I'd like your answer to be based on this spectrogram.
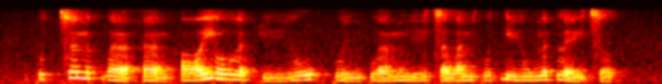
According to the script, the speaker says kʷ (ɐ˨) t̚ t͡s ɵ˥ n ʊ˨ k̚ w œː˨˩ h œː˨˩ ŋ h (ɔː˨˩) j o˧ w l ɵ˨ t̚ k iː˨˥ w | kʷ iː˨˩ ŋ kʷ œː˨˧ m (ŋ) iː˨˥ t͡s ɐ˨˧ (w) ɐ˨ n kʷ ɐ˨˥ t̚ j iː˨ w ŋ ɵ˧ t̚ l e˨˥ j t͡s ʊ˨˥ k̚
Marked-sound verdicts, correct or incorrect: incorrect: ɐ˧, incorrect: ɔː˨˥, correct, correct

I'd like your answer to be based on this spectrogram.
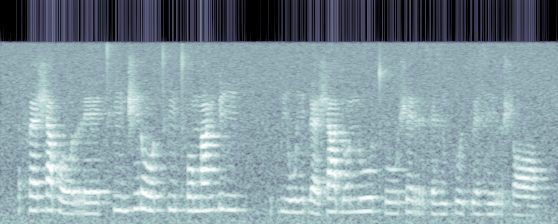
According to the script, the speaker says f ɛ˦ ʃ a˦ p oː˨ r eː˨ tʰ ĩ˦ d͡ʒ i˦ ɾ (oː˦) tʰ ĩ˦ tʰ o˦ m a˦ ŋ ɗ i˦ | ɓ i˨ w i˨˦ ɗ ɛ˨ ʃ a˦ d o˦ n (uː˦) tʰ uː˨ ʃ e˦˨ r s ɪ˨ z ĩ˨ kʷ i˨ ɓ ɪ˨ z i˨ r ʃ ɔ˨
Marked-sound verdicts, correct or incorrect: correct, correct

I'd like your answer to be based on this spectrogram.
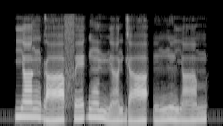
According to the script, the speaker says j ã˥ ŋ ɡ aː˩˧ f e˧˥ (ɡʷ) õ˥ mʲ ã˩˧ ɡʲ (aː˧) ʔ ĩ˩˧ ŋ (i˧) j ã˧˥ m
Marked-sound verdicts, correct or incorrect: incorrect: ɡ, incorrect: aː˩˧, incorrect: ĩ˧

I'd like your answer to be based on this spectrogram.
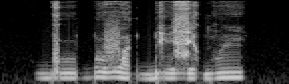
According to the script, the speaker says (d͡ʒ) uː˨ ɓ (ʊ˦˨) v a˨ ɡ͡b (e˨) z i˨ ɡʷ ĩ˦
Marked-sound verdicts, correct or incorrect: incorrect: ɡ, incorrect: ʊ˦, incorrect: i˨

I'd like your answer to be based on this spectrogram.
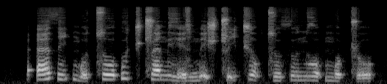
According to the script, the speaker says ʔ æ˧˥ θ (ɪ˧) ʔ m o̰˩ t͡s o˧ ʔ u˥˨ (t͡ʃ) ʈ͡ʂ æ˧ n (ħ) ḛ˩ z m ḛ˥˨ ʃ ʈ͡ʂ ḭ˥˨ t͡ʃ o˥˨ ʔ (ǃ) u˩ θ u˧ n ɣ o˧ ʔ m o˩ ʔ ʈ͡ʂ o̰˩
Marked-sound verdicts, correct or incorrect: incorrect: i˧, correct, incorrect: ɣ, incorrect: t͡s

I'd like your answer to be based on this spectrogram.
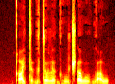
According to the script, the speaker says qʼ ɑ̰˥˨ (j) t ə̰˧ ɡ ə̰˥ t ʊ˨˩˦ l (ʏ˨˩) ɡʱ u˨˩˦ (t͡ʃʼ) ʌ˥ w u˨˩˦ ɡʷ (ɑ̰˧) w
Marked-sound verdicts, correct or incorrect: correct, incorrect: ə˨˩, correct, incorrect: ɑ̰˥

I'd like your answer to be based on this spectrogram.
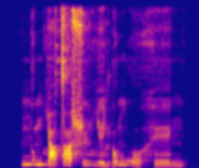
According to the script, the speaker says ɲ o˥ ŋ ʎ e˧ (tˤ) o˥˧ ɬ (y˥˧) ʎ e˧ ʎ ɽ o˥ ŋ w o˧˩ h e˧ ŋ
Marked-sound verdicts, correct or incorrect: correct, correct

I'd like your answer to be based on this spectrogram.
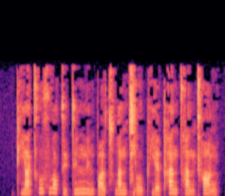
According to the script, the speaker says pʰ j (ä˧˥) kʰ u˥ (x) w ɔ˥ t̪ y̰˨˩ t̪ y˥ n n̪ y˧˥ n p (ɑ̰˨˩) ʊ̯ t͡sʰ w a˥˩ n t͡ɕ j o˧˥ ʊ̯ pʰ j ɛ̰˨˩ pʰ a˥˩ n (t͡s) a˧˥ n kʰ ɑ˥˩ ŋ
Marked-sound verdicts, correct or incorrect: correct, correct, correct, incorrect: t̪ʰ

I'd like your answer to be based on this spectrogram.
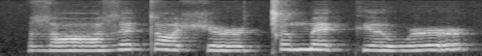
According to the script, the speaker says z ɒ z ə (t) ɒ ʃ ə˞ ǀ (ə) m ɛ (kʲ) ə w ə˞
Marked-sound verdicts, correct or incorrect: correct, correct, correct

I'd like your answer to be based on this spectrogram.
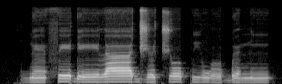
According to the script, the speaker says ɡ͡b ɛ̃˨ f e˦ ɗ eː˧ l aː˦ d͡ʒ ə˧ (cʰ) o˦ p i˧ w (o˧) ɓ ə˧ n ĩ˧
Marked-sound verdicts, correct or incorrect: incorrect: t͡ʃ, incorrect: o˨

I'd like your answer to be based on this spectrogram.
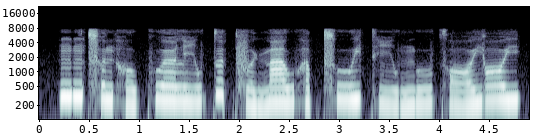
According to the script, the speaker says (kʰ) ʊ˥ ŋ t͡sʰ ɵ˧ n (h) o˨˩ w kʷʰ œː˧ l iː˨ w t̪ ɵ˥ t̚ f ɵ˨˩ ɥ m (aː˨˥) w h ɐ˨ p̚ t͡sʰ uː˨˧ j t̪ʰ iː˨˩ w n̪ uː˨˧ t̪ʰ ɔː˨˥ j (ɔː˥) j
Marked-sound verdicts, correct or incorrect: incorrect: ŋ, correct, incorrect: aː˨, correct

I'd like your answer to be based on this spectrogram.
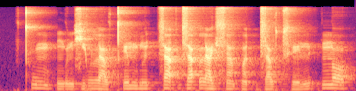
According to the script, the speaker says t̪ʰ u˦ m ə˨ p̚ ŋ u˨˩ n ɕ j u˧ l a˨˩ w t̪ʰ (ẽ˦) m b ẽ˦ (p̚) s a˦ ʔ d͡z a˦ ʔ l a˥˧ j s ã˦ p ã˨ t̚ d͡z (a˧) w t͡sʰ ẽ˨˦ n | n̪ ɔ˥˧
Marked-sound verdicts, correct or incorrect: correct, incorrect: k̚, correct

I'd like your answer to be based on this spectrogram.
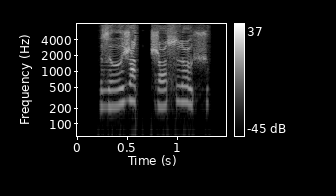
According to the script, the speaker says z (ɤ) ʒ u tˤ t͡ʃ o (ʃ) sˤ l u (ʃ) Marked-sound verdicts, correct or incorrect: correct, incorrect: none, correct

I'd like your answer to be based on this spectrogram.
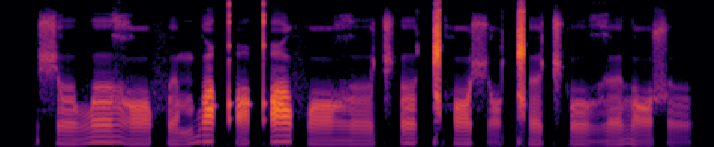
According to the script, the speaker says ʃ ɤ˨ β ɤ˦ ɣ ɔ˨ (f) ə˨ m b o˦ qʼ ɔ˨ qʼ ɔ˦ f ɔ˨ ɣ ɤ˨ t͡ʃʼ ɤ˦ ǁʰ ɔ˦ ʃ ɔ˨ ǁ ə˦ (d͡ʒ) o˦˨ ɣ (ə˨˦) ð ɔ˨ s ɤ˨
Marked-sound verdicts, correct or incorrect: correct, incorrect: t͡ʃʼ, correct

